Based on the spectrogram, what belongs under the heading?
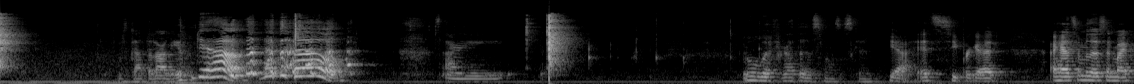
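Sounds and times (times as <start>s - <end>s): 
speech: 1.2s - 3.6s, 4.4s - 5.2s, 7.4s - 11.3s
laughter: 2.1s - 3.8s
beer can cracking open with fizzing hiss: 5.3s - 6.0s.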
